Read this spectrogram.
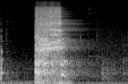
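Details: Acted, exaggerated comedic cough from an Indonesian comedy compilation: a single sharp, explosive cough burst lasting about a quarter second, then quiet room sound.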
